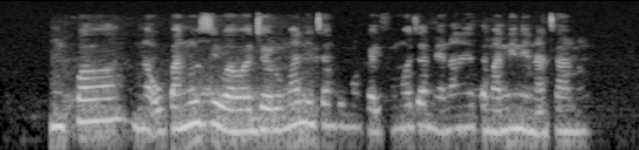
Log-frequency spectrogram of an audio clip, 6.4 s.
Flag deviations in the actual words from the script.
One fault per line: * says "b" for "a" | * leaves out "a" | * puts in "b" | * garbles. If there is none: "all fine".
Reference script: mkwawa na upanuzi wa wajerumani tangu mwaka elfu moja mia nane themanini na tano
all fine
